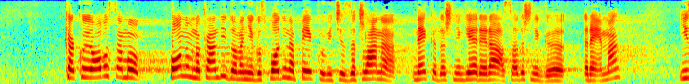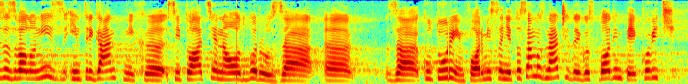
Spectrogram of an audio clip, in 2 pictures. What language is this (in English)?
Serbian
